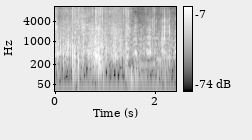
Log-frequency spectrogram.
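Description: Footsteps crunching on a gravel path, with scattered light knocks and one sharper knock about one and a half seconds in.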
